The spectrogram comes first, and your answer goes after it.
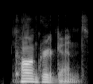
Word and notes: congregant: American English

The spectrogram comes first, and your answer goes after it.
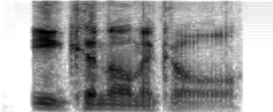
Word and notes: economical: British English

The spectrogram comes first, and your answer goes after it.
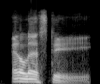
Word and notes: LSD: British English

